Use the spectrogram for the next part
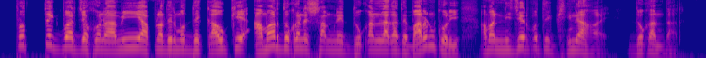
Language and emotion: Bengali, disgusted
